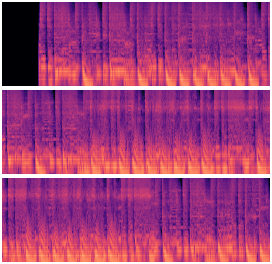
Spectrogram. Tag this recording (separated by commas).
Music, Dubstep, Electronic music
